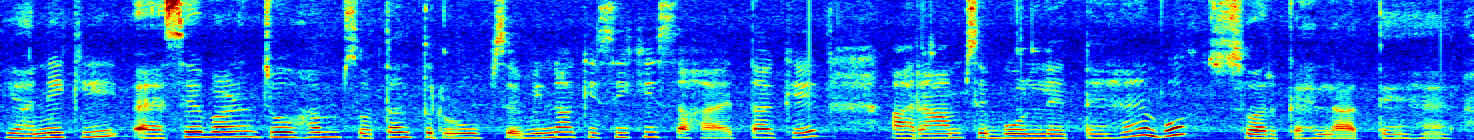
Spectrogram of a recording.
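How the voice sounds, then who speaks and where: Woman teacher, children's lesson, slow and repetitive, mellow voice, faint hiss behind. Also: fairly high pitch, gravelly. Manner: slow, patient explaining with repetition; addresses children. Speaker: Hindi teacher.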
